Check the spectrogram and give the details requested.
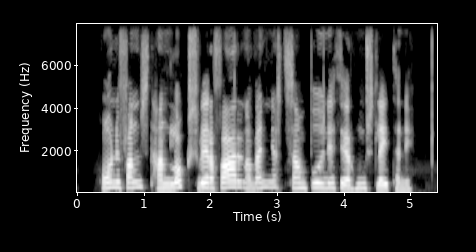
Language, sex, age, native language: Icelandic, female, 20-29, Icelandic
